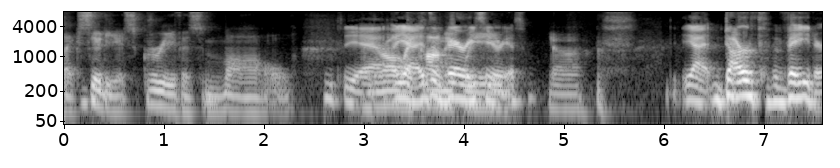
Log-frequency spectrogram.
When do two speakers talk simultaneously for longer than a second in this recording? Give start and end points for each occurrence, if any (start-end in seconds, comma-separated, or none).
3.0-4.5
